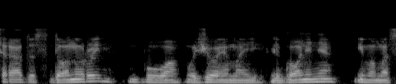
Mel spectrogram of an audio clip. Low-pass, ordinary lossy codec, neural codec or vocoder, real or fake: 5.4 kHz; Opus, 24 kbps; none; real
